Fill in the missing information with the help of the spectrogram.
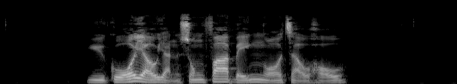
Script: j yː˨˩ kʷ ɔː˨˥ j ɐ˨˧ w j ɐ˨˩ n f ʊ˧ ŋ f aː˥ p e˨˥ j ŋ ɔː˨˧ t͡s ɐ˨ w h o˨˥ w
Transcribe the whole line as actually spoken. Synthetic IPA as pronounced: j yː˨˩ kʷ ɔː˨˥ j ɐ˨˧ w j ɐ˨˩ n s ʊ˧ ŋ f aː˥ p e˨˥ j ŋ ɔː˨˧ t͡s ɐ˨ w h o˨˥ w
